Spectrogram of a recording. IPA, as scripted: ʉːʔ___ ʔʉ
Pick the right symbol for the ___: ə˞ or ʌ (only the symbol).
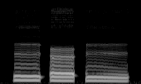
ə˞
